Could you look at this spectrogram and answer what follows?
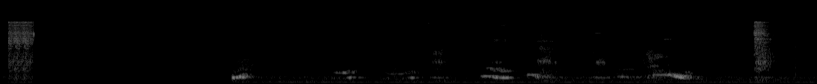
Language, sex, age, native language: Icelandic, female, 30-39, Icelandic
